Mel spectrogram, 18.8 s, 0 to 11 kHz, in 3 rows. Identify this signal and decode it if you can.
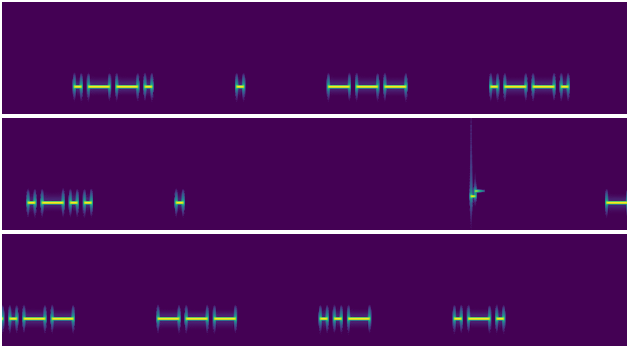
Morse code, heard as a keyed tone, about 17 wpm, spaced as for 8 wpm, 700 Hz. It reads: PEOPLE YOUR
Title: 4x Character Spacing - Top 100 Words - 17wpm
